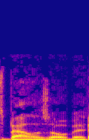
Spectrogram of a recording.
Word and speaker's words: Balazovic: Bozlavovich. I can never pronounce this guy's last name. – I think it's Balazovic.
